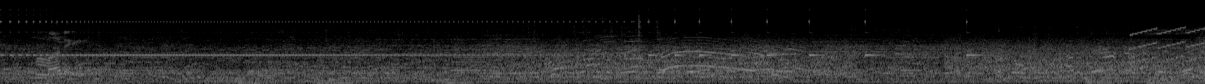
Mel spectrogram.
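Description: A prize wheel spins.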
